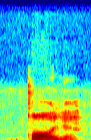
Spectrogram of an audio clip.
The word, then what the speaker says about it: قال: قاف الف پڑھتے ہیں، قاف الف زبر قا، اس کو ہم حرکت نہیں لگا سکتے ورنہ یہ حمزہ بن جائے گا، اور اگر ہم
